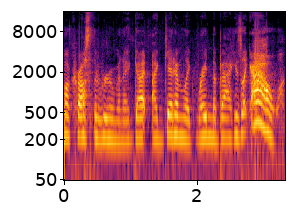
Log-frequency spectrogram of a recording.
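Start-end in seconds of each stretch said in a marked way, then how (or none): 2.8-3.3 high, loud mock yelp; imitated pain cry. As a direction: mimic a friend hit in the back. Retold friend hit in back.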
